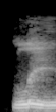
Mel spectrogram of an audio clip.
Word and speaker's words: Leigh: Civil War, by Lee. My last name is spelled L-E-I-G-H.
